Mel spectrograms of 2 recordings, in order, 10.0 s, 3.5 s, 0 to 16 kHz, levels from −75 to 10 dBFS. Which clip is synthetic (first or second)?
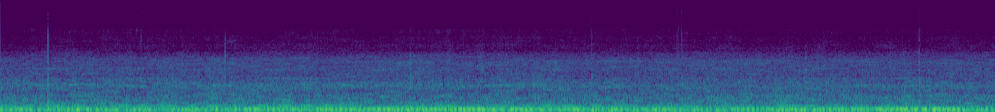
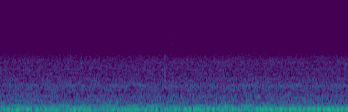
first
